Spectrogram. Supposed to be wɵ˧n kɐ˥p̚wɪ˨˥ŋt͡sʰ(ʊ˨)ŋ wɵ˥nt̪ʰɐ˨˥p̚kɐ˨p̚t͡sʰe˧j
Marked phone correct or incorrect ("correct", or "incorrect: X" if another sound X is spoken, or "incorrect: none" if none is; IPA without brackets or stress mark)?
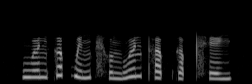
correct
